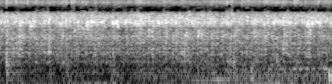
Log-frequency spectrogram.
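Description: Steak frying in a pan gives a steady, close hiss of sizzling with no break or talk, even and unbroken for a few seconds.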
